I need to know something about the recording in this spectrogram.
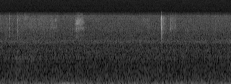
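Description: Near silence with two faint computer keyboard keystrokes, one just under a second in and one near the end.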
